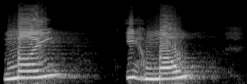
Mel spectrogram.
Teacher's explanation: a gente não está pronunciando E, a gente não está pronunciando O, a gente está pronunciando o I e o U. Percebe que são semivogais.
